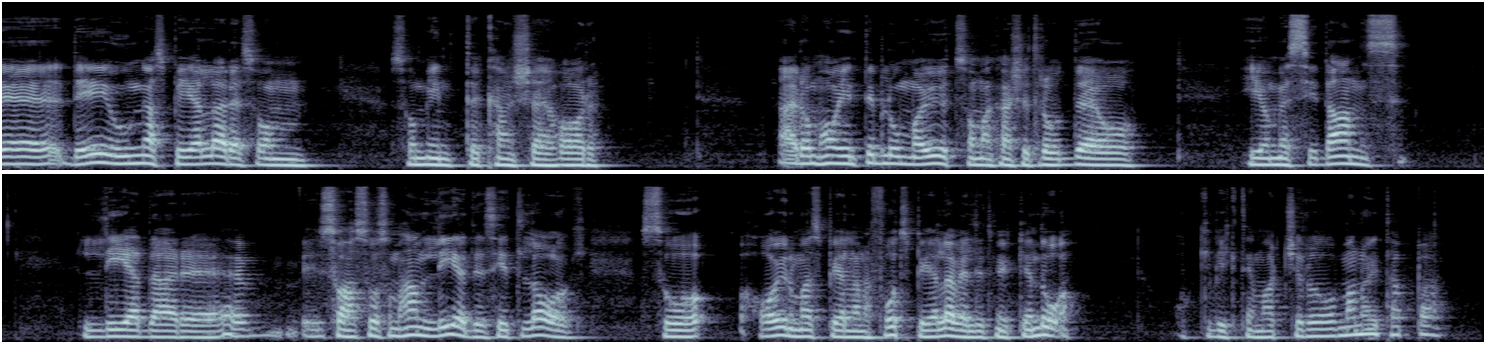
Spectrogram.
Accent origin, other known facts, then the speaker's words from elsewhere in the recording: Chile; Jag kommer ju från Chile.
